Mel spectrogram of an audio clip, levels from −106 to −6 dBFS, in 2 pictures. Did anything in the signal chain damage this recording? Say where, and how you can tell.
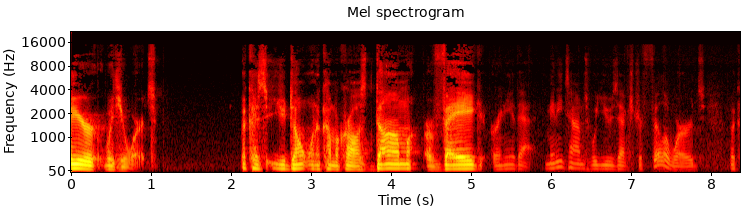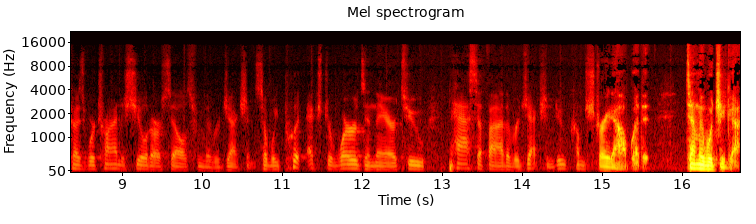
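Yes. Automatic gain rising in the call processing: from 8.35 to 10.59 s, after the input drops by about 23 dB, gain climbs about 3 dB, then about 6 dB from 11.55 to 15.27 s. Voice and room noise swell together, visible as a slow, uniform brightening across the spectrogram and a ramping waveform envelope.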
